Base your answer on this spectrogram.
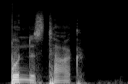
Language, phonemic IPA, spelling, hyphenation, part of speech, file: German, /ˈbʊndəsˌtaːk/, Bundestag, Bun‧des‧tag, noun, De-Bundestag.ogg
- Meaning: Bundestag; federal/state parliament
